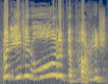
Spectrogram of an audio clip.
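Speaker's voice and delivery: high, outraged little bear; Baby Bear voice. Acted. Narrator to children, Baby Bear finds his bowl empty, high and upset. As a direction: squeak it out high like a small upset cub. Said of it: "he said".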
